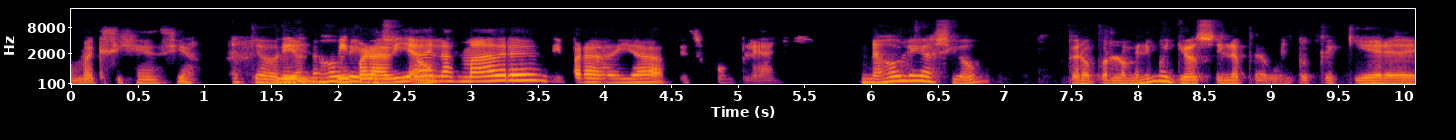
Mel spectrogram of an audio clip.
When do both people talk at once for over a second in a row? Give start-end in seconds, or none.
1.5-2.9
